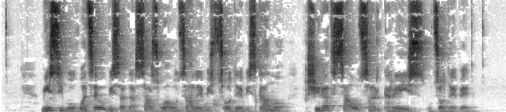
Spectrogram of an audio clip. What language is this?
Georgian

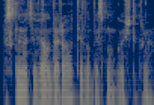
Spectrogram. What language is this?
Lithuanian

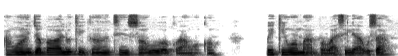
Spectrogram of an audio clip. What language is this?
Yoruba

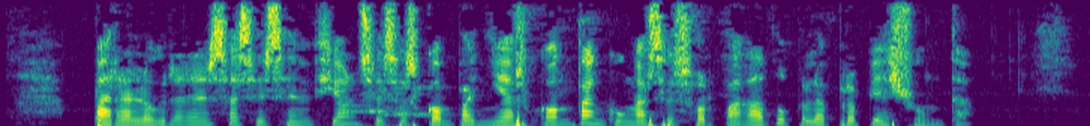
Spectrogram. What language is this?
Galician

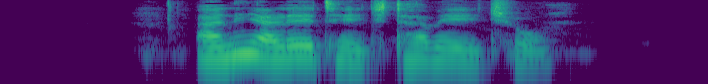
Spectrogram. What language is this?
Ganda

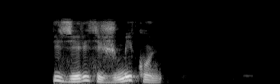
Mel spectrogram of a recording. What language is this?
Kabyle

